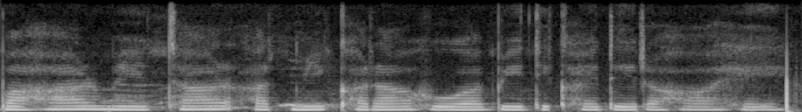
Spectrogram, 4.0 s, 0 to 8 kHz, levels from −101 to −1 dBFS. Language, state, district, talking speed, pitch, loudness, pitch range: Hindi, Arunachal Pradesh, Papum Pare, 165 wpm, 210 Hz, -28 LUFS, 205-215 Hz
